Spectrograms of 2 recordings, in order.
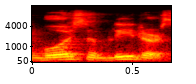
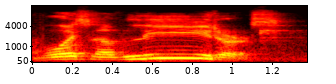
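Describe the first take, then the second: First: The words are said plainly without extra force. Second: The sounds of the words are stretched long. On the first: No one feels moved by it. "If you just say" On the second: It sounds weird. "then you're prolonging the sound. That sounds weird"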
